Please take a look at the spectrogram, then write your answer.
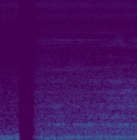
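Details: Xbox One S after fan replacement: a faint, steady airy whoosh with no rattle, ticking or whine; the new cooling fan spins quietly and smoothly.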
